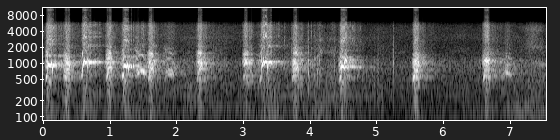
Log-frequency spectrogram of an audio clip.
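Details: Loud neighbouring dogs on a snowy day, barking in irregular bursts, about one sharp bark per second, a few tonal yips mixed in, spacing widening toward the end.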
